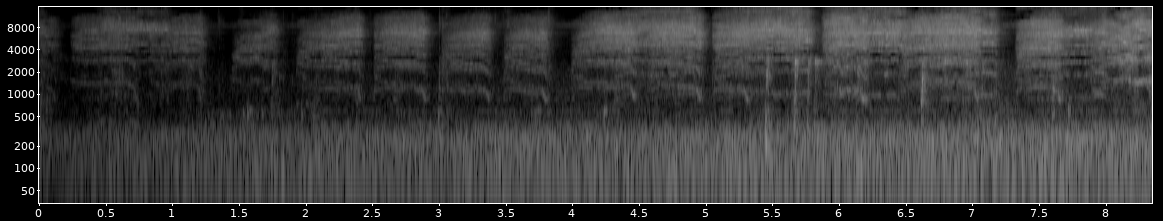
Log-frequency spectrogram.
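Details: Hungry Long-tailed Shrike chick calling for its parent: harsh, raspy, hissing calls repeated in quick bursts roughly twice a second, growing louder and more continuous toward the end.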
